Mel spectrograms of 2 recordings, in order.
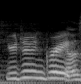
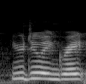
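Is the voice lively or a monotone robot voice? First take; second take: lively; monotone robot. First: It is said in a natural, expressive voice. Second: It is said in a flat, monotone robot voice.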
